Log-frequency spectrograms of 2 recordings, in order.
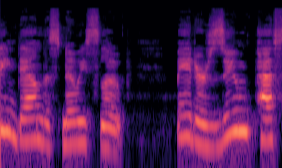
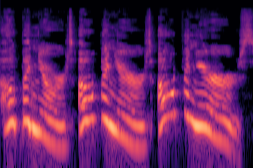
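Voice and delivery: booming, very loud, high-pitched excited outcry; 6 semitones higher, 9 dB louder than usual. Mater, exchanging gifts with Lightning, crying out to him. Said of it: "cried Mater".

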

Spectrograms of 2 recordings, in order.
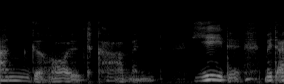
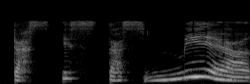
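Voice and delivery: very loud shout with Meer drawn out; 3 semitones higher, 8 dB louder than usual. Sniffing the wind, Moomin calls out to the Sniff before running off. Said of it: "rief Mumin und rannte los".

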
